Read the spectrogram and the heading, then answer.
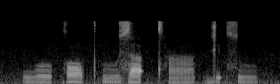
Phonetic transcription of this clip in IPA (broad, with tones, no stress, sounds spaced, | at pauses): w o˨ k ɔ˦˨ pʰ u˦ z ä˦ ʔ tʰ ã˨ | ɡ ɪ˦ ʔ sʰ u˦˨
